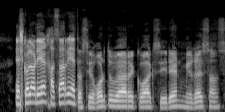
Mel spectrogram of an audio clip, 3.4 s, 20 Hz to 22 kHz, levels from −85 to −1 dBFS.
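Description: From the start of the clip to 1.17 s, the playback clock runs too fast for the material, most likely because an editor or player is using the wrong sample rate for this stretch. The result is a section at the wrong speed: the speech plays 1.53 times faster than recorded, and its pitch rises by about seven semitones along with the tempo, so the voice sounds high, thin and hurried. At 1.17 s, speed and pitch drop back together.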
